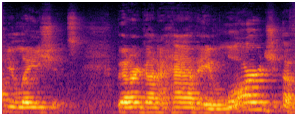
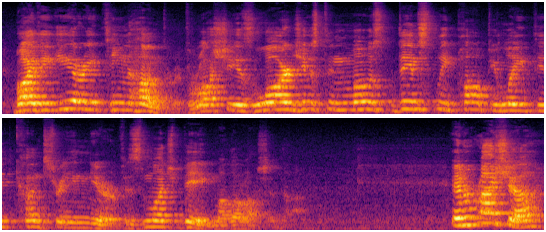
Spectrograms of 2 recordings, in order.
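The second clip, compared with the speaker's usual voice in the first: mock Russian accent; 3 semitones higher than usual. Shown as a demonstration. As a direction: ham up a Russian accent for a class. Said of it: "I'll stop using my accent".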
